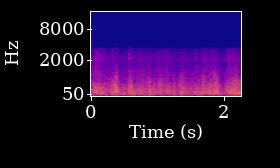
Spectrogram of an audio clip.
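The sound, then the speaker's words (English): Wind roars past while riding a motorcycle at about 100 km/h, a loud, steady, dull rush of noise with constant buffeting and no voices. “at this speed, which I'm doing about 100 kilometers an hour right now, the wind is quite tremendous.”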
